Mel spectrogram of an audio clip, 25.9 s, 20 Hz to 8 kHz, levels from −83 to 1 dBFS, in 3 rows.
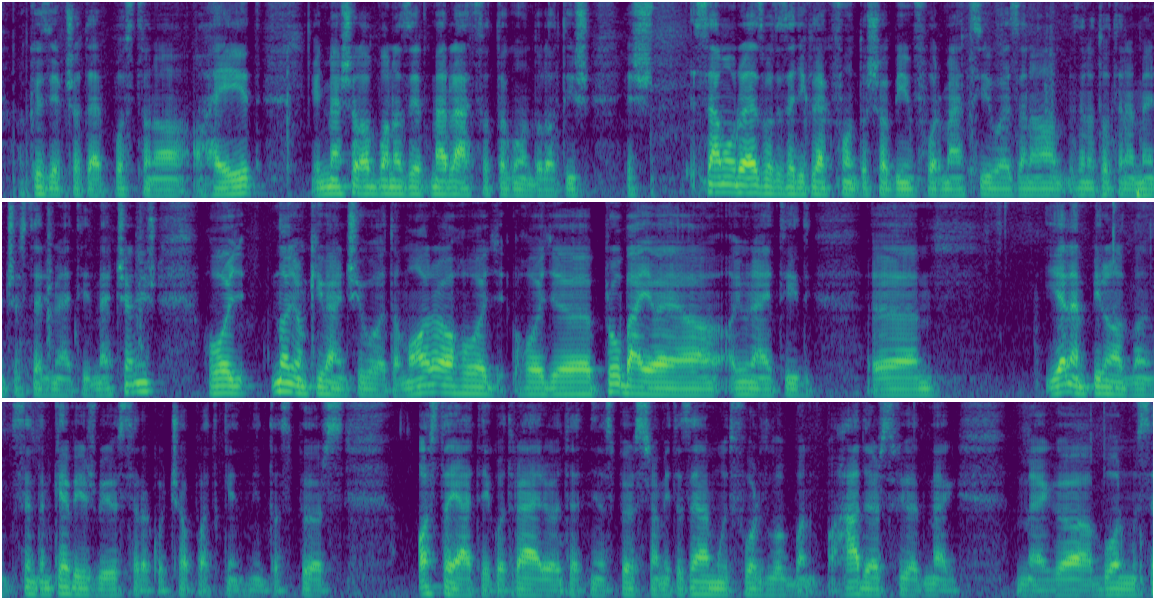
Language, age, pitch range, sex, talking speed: Hungarian, 30-49, 80-100 Hz, male, 155 wpm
